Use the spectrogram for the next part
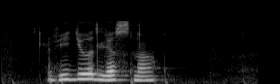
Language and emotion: Russian, neutral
